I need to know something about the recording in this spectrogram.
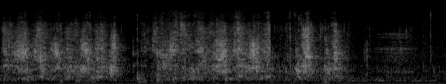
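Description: Wet grated-potato pancake batter being stirred in a plastic bowl: irregular, noisy mixing strokes through the thick, moist mix.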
